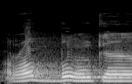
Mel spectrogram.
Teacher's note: را کو موٹا کر کے پڑھیں گے، کاف کو باریک پڑھیں گے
